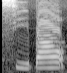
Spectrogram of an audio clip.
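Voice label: "xìbāo", Chinese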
